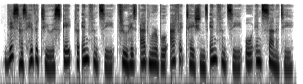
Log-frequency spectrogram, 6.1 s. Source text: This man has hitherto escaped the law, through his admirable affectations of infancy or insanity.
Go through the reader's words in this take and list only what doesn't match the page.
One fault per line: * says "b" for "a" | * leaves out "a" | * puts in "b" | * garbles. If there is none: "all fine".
* leaves out "man"
* says "infancy" for "law"
* leaves out "of"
